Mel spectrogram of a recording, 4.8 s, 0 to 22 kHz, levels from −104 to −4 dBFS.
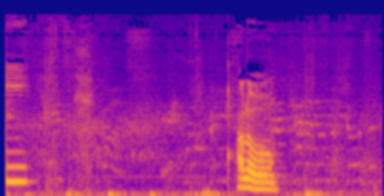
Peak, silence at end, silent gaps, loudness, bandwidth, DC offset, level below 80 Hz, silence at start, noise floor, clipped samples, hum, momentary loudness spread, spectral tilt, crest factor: -4 dBFS; 0.1 s; none; -22 LUFS; 16 kHz; under 0.1%; -38 dBFS; 0.1 s; -45 dBFS; under 0.1%; none; 26 LU; -7 dB/octave; 22 dB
